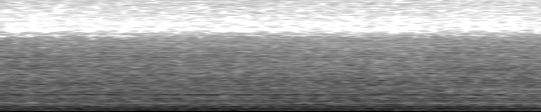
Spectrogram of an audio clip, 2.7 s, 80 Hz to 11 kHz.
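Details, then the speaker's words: Lada Kalina 1.6, used replacement engine, slightly warmed, coolant boiling and missing: uneven lumpy idle with skipping exhaust beat, misfiring; check engine light flashing, diagnostics flag cylinder 2, low compression suspected there, possibly head gasket. "Ми також чуємо вже пропуски по діагностиці у нас пише другий циліндр тому компресії Скоріш всього нема в другому циліндрі А тепер точно чути що він троїть"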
